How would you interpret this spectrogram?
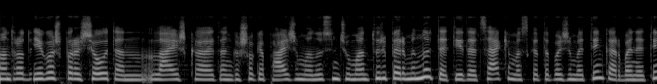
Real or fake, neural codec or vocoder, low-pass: real; none; 9.9 kHz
